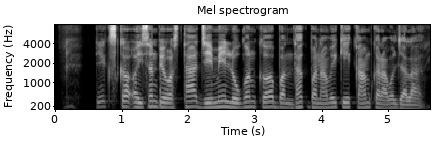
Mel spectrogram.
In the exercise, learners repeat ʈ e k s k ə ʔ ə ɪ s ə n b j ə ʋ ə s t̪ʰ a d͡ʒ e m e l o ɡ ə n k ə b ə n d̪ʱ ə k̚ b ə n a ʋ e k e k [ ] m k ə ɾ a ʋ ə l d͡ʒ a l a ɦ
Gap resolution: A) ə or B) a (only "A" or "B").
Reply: B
